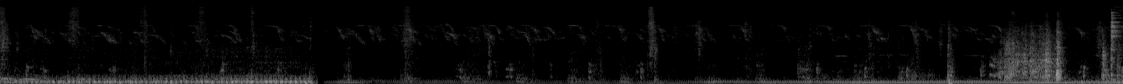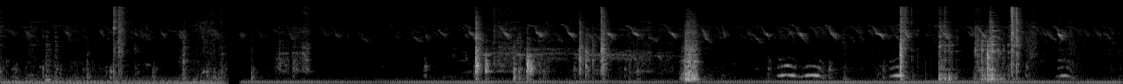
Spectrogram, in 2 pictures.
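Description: Domestic chickens clucking, with several sharp knocks and cracks of firewood sticks being handled at a wood-fired hearth, loudest in the second half.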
